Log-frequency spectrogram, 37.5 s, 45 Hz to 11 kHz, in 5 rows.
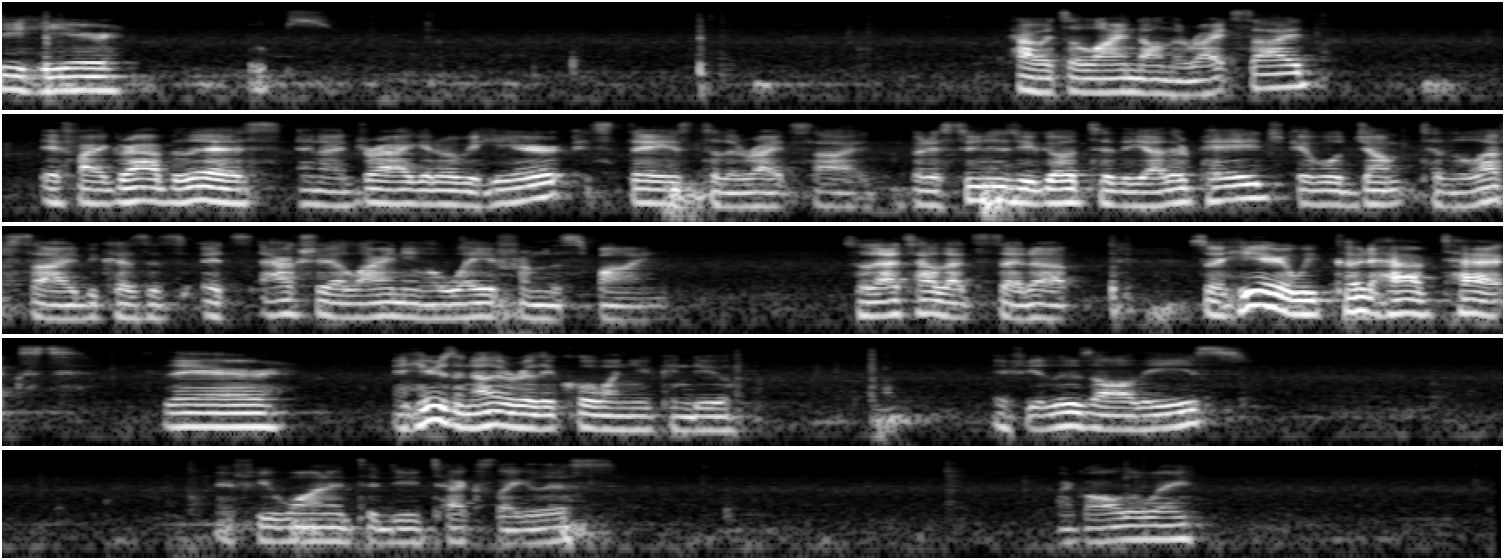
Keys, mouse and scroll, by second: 2.1 ctrl+z, 2.6 Escape, 3.4 w, 4.2 click, 5.6 click, 7.3 click, 10.8 click, 12.5 alt+click, 14.3 click, 20.5 w, 21.4 click, 26.1 Delete, 26.5 click, 26.8 Delete, 28.4 alt+click, 31.1 alt+shift+click, 33.4 alt+click.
